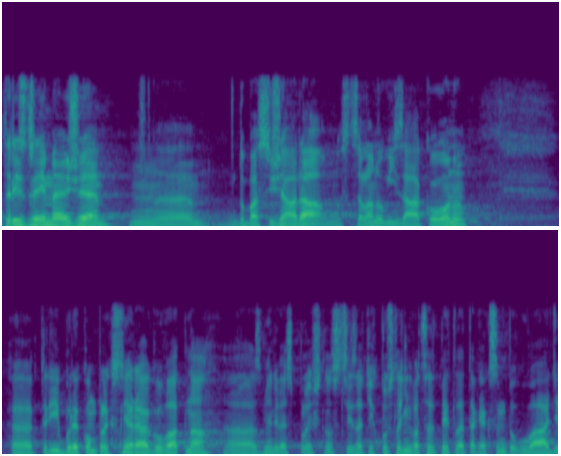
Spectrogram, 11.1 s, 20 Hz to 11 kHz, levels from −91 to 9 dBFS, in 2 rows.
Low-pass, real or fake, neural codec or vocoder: 7.2 kHz; fake; codec, 16 kHz, 16 kbps, FreqCodec, larger model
